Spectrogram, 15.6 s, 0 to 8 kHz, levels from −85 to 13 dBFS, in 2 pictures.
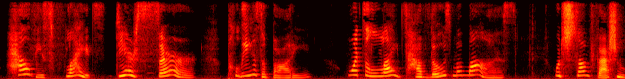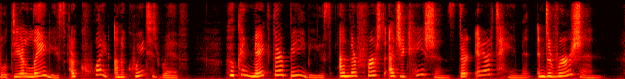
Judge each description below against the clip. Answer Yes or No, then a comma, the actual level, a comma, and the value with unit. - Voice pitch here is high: Yes, very high, 320 Hz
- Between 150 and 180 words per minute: No, slow, 135 wpm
